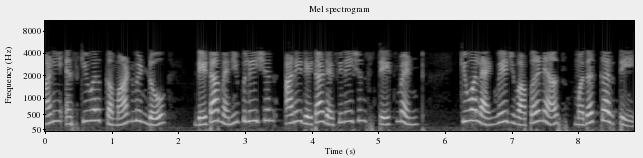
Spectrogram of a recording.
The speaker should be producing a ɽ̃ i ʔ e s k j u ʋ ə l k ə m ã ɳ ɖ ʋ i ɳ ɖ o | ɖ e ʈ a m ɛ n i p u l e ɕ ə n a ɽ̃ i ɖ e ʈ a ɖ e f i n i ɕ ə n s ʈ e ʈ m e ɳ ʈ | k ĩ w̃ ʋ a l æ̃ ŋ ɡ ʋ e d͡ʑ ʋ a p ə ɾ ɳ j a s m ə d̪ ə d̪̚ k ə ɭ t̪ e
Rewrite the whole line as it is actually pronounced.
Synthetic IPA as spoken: a ɽ̃ i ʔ e s k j u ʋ ə l k ə m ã ɳ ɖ ʋ i ɳ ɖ o | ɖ e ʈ a m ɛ n i p u l e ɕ ə n a ɽ̃ i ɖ e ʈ a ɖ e f i n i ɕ ə n s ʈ e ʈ m e ɳ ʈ | k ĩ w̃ ʋ a l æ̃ ŋ ɡ ʋ e d͡ʑ ʋ a p ə ɾ ɳ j a s m ə d̪ ə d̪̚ k ə ɾ t̪ e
